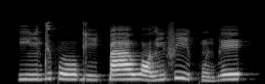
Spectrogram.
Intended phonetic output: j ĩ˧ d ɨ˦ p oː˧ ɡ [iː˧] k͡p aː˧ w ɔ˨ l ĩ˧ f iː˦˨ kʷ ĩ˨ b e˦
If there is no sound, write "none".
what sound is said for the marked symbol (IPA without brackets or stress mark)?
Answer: iː˨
